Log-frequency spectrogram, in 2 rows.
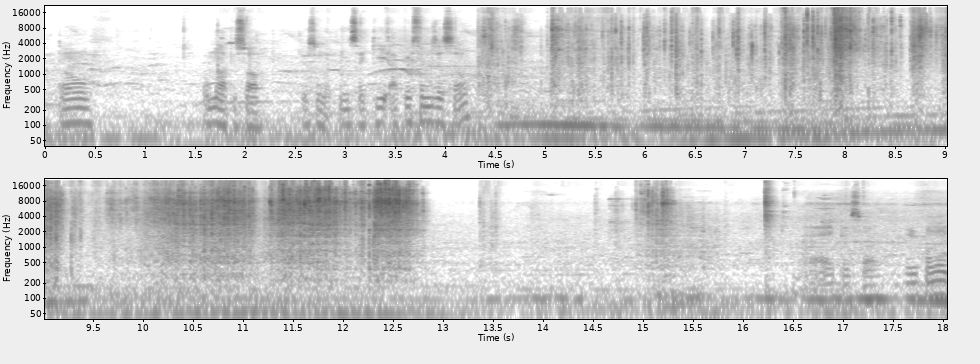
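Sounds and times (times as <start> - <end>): plastic keycaps clattering: 4.3 - 13.6, 14.5 - 15.6
plastic packaging crinkling: 4.3 - 13.6.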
